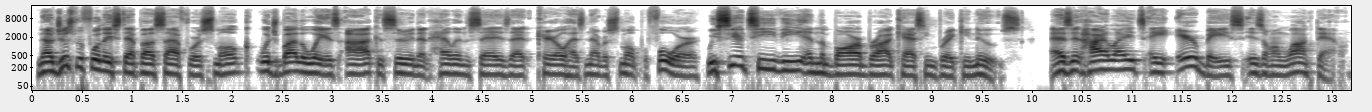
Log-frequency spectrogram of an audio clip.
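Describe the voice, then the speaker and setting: A man hosting a video recap, reading scripted narration. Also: medium pitch. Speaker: video host recapping a TV series.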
